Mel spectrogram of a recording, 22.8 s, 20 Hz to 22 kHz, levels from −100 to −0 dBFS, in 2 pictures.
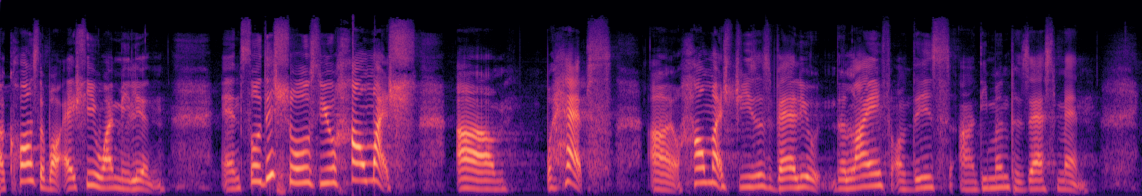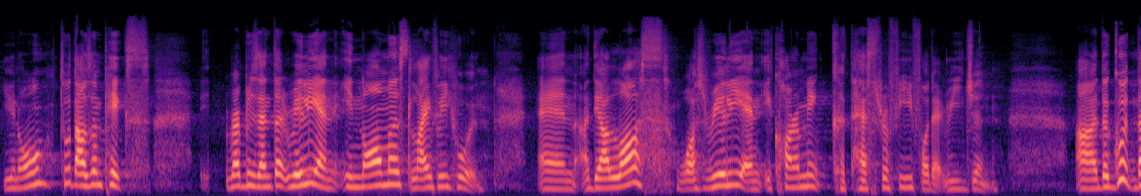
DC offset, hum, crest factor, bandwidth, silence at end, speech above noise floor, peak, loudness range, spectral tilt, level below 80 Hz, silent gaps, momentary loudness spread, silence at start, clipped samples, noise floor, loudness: under 0.1%; none; 18 dB; 14.5 kHz; 0 s; 25 dB; -8 dBFS; 7 LU; -4 dB/octave; -82 dBFS; none; 18 LU; 0 s; under 0.1%; -52 dBFS; -26 LUFS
